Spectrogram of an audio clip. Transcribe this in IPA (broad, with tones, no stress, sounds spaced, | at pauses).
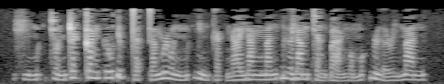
x i˨˩ m ə˦˥ k̚ c o˨˩˦ n ʈ a˦˥ k̚ t̪ a˧ ŋ k ə˧˥ w ɗ ɨ˨˩ p̚ t̪ a˨˩ t̚ t̪ a˧˥ m ɹ o˨˩ n m ə˦˥ k̚ l i˨˩˨ ŋ k a˨˩ k̚ ŋ aː˧ j a˧ ŋ m a˧˥ n ɓ ɨ˧ ə̯ j a˧ m c a˨˩˨ n ɓ aː˨˩˨ ŋ ɔ˨˩˨ m ɔ˦˥ k̚ ɹ ɨ˨˩˨ ə̯ ɹ i˨˩˦ m a˧ n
